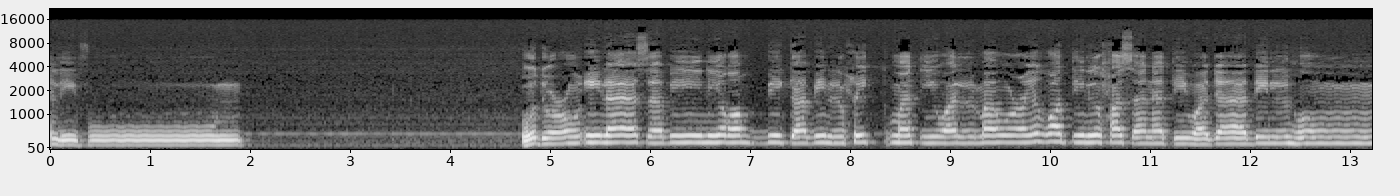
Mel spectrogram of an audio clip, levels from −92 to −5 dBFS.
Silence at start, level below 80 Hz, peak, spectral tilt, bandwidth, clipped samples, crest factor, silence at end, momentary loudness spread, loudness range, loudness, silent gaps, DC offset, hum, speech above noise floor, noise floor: 0 s; -64 dBFS; -2 dBFS; -6.5 dB/octave; 16 kHz; under 0.1%; 16 dB; 0 s; 5 LU; 6 LU; -19 LUFS; none; under 0.1%; none; 28 dB; -46 dBFS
